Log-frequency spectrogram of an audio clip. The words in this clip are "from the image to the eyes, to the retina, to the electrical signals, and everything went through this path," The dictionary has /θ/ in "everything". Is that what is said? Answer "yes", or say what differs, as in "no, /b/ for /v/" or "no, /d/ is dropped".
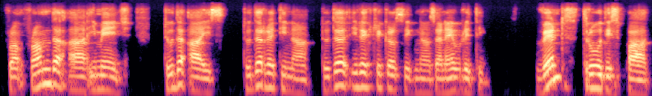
no, /t/ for /θ/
